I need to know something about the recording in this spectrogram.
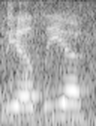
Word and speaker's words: Riyadh: I just kind of call it Riyadh because that's how they say it in Arabic, bro.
